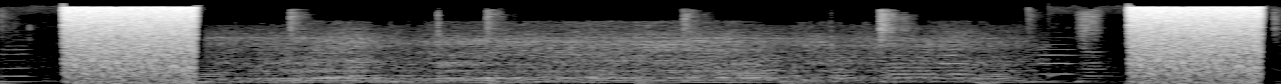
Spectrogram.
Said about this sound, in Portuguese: Pera só um minutinho que tá passando o caminhão do lixo fazendo uma barulheira aqui.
